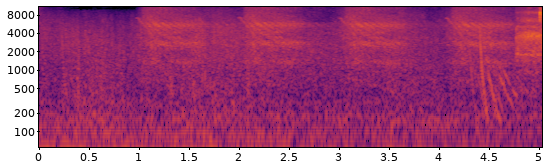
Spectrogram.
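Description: A steady, rumbling roar of explosions from space combat in the video game Star Trek Online, with dense, continuous booming and a few sharper bursts near the end, heard without speech.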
